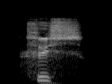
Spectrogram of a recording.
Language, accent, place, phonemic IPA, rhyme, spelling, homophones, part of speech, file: French, France, Lyon, /fys/, -ys, fussent, fusse / fusses, verb, LL-Q150 (fra)-fussent.wav
- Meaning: third-person plural imperfect subjunctive of être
